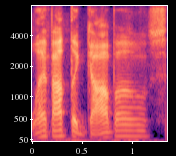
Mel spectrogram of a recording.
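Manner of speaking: hushed whisper. In a role-playing game, asking another character a question, whispering. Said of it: "I whisper".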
